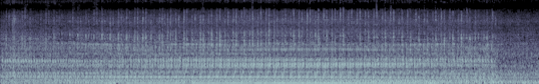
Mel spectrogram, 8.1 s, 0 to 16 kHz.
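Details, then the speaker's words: Lexus 460 V8 with just under 300,000 km, cold start: a loud fast tapping, about four a second, from the left intake cam sprocket and valve lifters; the engine also burns oil and its level is at minimum. "经过我们检查，这个异响的原因，冷启动的时候有一个哒哒哒的声音呢，来源于左边这个进气链轮，还有一个哒哒哒哒哒的声音呢，主要是来源于这个气门顶筒。"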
